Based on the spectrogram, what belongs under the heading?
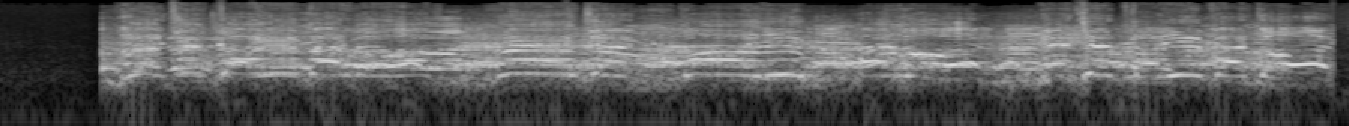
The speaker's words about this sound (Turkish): O sırada saygısız bazı kesimler Recep Tayyip Erdoğan diye bağırmaya başladılar.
